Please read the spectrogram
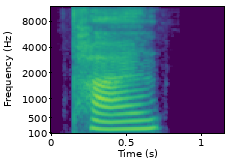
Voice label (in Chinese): "盘", Chinese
